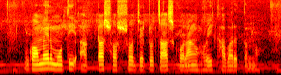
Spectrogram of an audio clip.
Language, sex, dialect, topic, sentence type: Bengali, male, Rajbangshi, agriculture, statement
